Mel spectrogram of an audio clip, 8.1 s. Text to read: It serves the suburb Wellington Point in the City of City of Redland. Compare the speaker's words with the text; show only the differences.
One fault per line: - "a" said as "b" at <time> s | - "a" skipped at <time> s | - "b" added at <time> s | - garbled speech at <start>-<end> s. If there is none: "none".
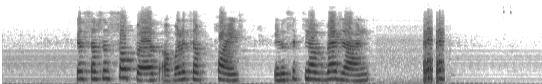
- "of" added at 2.4 s
- "City of" skipped at 4.9 s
